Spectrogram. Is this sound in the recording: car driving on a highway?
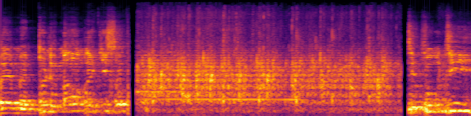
no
